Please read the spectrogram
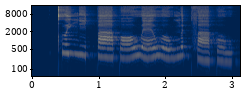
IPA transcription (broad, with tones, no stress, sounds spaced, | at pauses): kʷʰ ɐ˥ j ŋ iː˧ t̚ p aː˨ p ɔː˨˥ w ɛː˨˥ w o˨˧ w ŋ ɵ˥ t̚ f aː˨˩ p o˨˩ w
